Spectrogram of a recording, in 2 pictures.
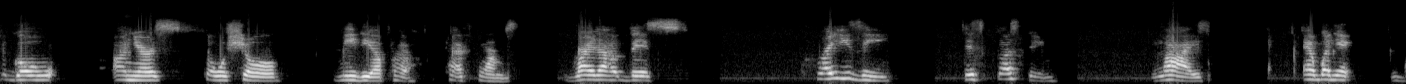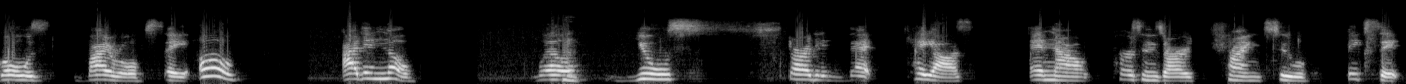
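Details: Adult woman with a self-reported speech impediment she calls a "quote unquote disability" and says listeners can hear; halting, dysfluent speech; speech impediment.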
